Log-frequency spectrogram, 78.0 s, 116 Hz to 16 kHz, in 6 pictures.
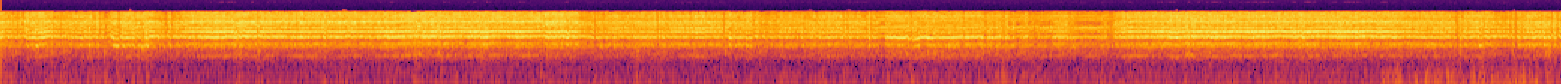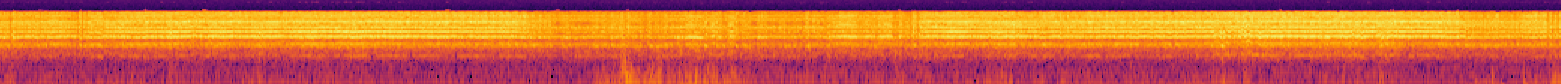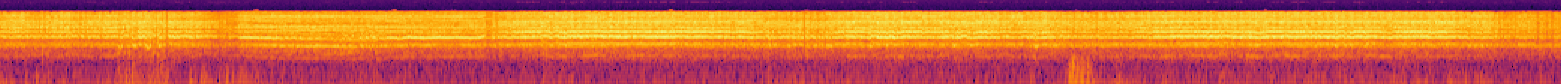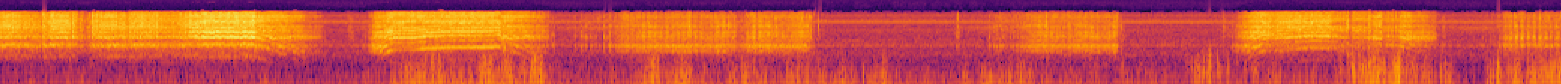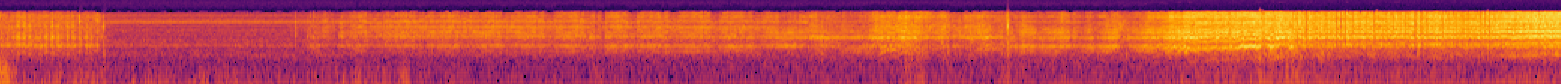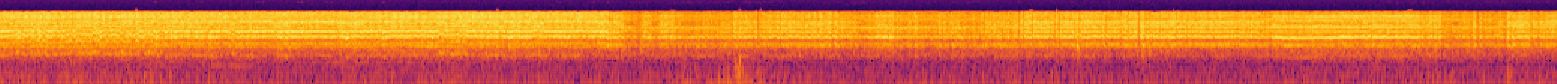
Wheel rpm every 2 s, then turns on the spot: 160, 160, 160, 160, 160, 160, 160, 160, 160, 160, 160, 160, 160, 160, 160, 160, 160, 160, 160, 160, 100, 60, 30, 10, 40, 50, 10, 20, 30, 40, 40, 150, 160, 160, 160, 160, 160, 160, 160.
44-48 50-54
